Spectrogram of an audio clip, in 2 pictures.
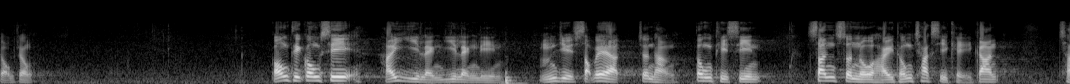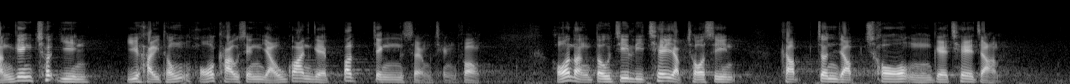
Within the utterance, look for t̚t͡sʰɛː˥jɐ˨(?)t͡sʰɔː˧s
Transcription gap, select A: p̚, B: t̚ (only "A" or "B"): A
